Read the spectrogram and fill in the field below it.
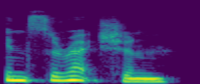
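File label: "insurrection", British English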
